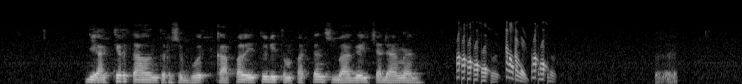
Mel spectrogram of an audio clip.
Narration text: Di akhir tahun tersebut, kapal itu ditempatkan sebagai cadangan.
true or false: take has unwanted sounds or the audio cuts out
true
